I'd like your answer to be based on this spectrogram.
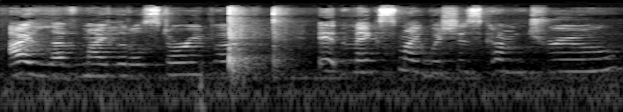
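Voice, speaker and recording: A woman's voice: very high-pitched, takes it slowly. A woman hosting story time for young children, reading a picture book aloud in a playful, exaggerated, sing-song way. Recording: distant mic, clearly noisy background.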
